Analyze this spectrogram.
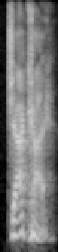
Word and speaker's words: Xhekaj: No, Xhekaj. Yeah, the X is silent. Yeah. Like Xhekaj.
